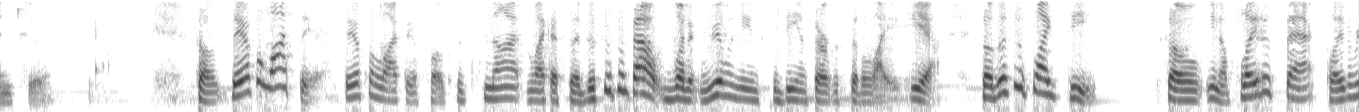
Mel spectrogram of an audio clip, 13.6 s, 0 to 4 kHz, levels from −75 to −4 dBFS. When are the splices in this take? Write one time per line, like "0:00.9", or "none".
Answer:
0:05.3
